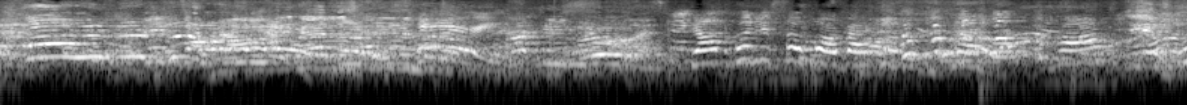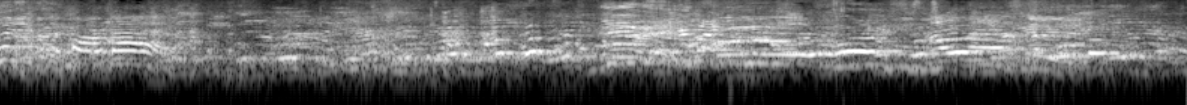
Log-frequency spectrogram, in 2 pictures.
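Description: Boys laugh loudly together.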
